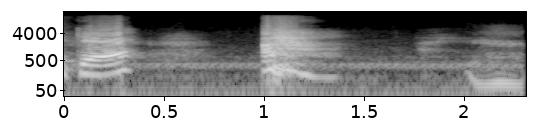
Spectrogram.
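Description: A person's voice: a short voiced sound at the start, then about a second in a brief breathy vocal burst with falling pitch, over a faint steady hum.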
